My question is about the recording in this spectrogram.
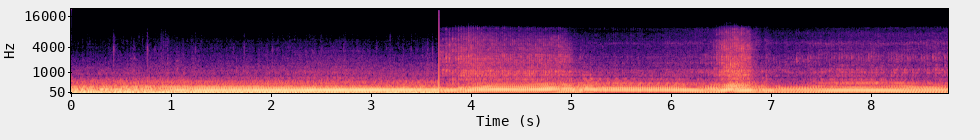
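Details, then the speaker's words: Mk2 VW Jetta four-cylinder with muffler fallen off and torn up: loud droning rumble that booms on a blip and settles, pops and bangs, raw unmuffled note. Loud open exhaust, mufflers missing. "It's fun for like 30 seconds, little pops and bangs, but it's so loud and drony and just obnoxious. It's gotta go."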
